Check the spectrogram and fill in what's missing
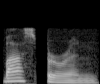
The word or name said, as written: Bosporan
